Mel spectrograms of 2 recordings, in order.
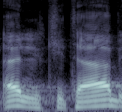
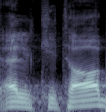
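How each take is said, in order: First: The t and long a sound light. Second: The t and long a sound heavy. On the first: The speaker calls it right. "يراعى ترقيق التاء مع ترقيق الألف بعده" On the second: The speaker calls it wrong. "فلا نقول الكتاب"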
